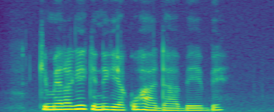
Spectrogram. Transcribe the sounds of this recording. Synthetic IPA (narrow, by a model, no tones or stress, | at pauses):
kimɛɾaɣekineɣjakoɦadabɛːbɛ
